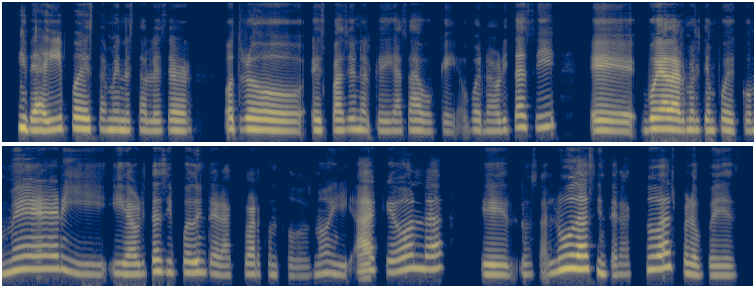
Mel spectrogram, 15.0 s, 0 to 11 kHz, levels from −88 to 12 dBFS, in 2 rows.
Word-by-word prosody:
Y 240 -1 +9
de 200 - +3
ahí, 200 +2 +3
pues, 220 -1 +4
también 205 -1 -1
establecer 190 0 -4 0.3
otro 205 -4 +3
espacio 200 +1 -2
en 210 - -1
el 200 - -6
que 190 - -14
digas: 185 +1 -9
"Ah, 195 -1 -3
ok, 180 0 -16 0.3
bueno, 190 -2 -8
ahorita 195 +7 -2
sí, 250 +3 -6 0.3
eh, 185 -2 +2
voy 215 +3 +5
a 220 0 +10
darme 205 -1 +6
el 195 - -5
tiempo 200 0 -4
de 190 -2 -1
comer, 290 +10 0
y 200 -7 -9
y 210 -1 -5
ahorita 205 +5 -2
sí 230 -1 -9
puedo 220 0 -2
interactuar 200 -2 -6
con 195 -2 -14
todos", 165 0 -21
¿no? 210 +3 -9
Y, 190 -2 -10
ah, 135 +2 +1
¿qué 235 0 -6
onda? 295 +2 -1 0.4
Eh, 190 -2 -2
los 195 0 -15
saludas, 295 +6 +5
interactúas, 220 - -2
pero, 195 -4 -4
pues, 180 0 -9
200 Hz, 175 wpm, -20 LUFS, 190-225 Hz, 0.4 s, a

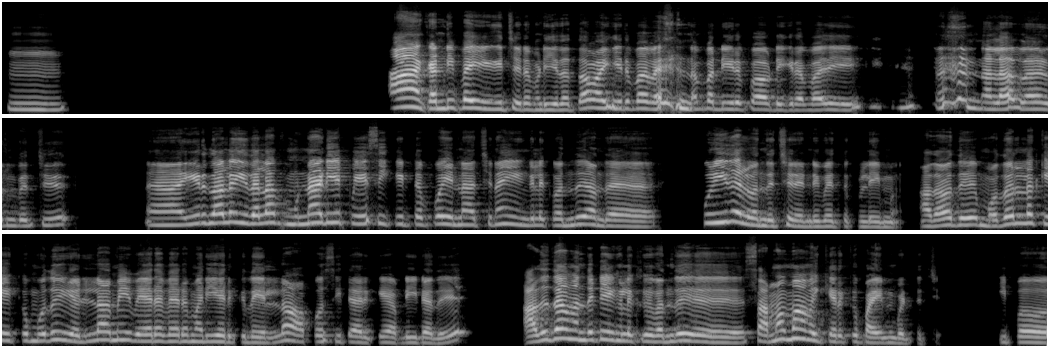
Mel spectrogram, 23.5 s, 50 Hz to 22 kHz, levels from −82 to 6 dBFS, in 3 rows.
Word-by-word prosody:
ம். 220 -1 -9 2.6
ஆ. - - +7 0.2
கண்டிப்பா. 270 +2 +5
யூகிச்சிட 230 -2 -1
முடியும். 210 0 -3
இத 210 - -1
தான் 270 +2 +1
வாங்கியிருப்பா. 255 -2 +2
வேற 225 - +5
என்ன 235 -4 -1
பண்ணியிருப்பா 230 -1 -1
அப்டிங்கிற 205 -2 -4
மாரி. 210 +1 0 1.1
நல்லாதா 235 +1 +3
இருந்துச்சு. 220 +1 -9 0.7
ஆ - - -3 0.3
இருந்தாலும் 315 +3 +4
இதெல்லாம் 315 +2 +2
முன்னாடியே 320 +4 +5
பேசிக்கிட்டப்போ, 270 -2 -4
என்னாச்சுன்னா 250 +1 -3
எங்களுக்கு 230 -1 -6
வந்து 240 +4 -5
அந்த 210 -2 -4 0.7
புரிதல் 325 -2 +3
வந்துச்சு 205 -2 -5
2 185 0 -5
பேத்துக்குள்ளேயும். 175 -2 -7 0.2
அதாவது 235 +4 0 0.2
முதல்ல 275 +8 0
கேட்கும்போது 245 0 -4 0.2
எல்லாமே 275 +5 0
வேற 230 0 +2
வேற 225 0 0
மாரியே 220 0 -2
இருக்குது. 200 -2 -5
எல்லாம் 250 +7 -1
ஆப்போசிட்டா 215 -1 -8
இருக்கே 190 +1 -7
அப்டின்றது. 180 - -4 0.6
அதுதான் 315 +3 +4
வந்துட்டு 280 0 +1
எங்களுக்கு 235 -2 -2
வந்து 230 +4 0 0.5
சமமா 295 +9 +3
வைக்கிறக்கு 220 -3 -4
பயன்பட்டுச்சு. 180 - -4 0.5
இப்போ 195 0 -5
235 Hz, 120 wpm, -21 LUFS, 210-270 Hz, 2.6 s, ஆ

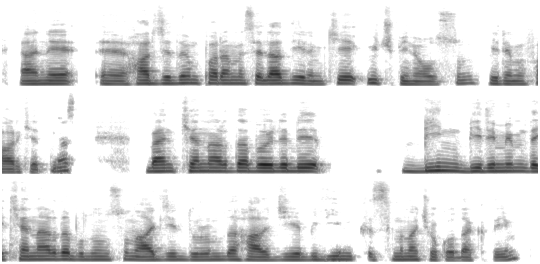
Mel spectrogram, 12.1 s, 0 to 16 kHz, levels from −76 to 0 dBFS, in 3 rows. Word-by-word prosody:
Yani, 125 +1 +1 0.2
eee, 120 -1 -1
harcadığım 135 +4 0
para 140 -1 +1
mesela 135 0 +2
diyelim 125 -5 -1
ki 140 +3 -1
3.000 140 -6 -3
olsun, 110 +6 -6
birimi 120 -2 -2
fark 115 0 -2
etmez. 135 +9 -4 0.5
Ben 140 +1 +3
kenarda 150 -1 +2
böyle 145 0 +7
bir 145 -1 +5 0.6
1.000 150 +1 0
birimim 145 +1 +1
de 135 -1 +5
kenarda 135 0 +1
bulunsun, 130 +1 -5
acil 125 +1 0
durumda 125 +1 -3
harcayabileyim 125 +2 -1
kısmına 130 +1 -5
çok 120 -3 -7
odaklıyım. 115 +5 -5
130 Hz, 135 wpm, -23 LUFS, 125-145 Hz, 0.6 s, böyle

